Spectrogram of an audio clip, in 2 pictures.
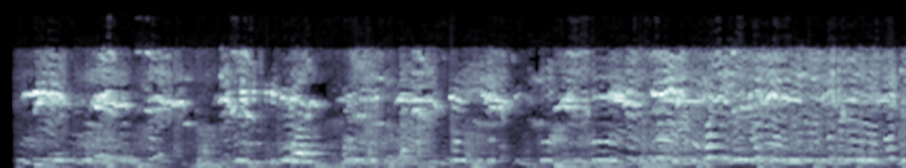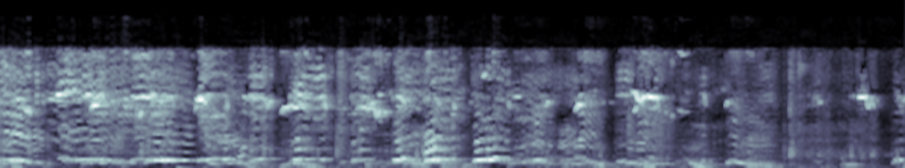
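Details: Seven-week-old Dalmatian puppies greeting their owner home from work, a dense overlapping chorus of high arching whines and yelps from several pups, continuous and excited throughout.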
